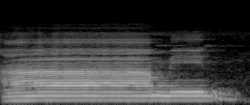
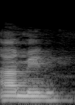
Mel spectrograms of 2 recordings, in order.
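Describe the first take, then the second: First: The first vowel is long, the second short. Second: Both vowels are said short. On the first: "A-nya panjang, min-nya pendek" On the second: "pendek-pendek semua"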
